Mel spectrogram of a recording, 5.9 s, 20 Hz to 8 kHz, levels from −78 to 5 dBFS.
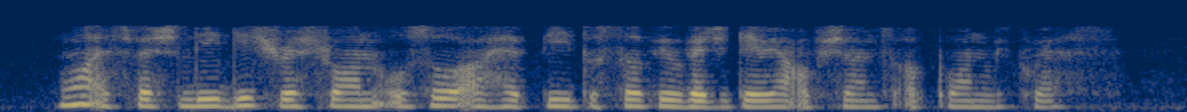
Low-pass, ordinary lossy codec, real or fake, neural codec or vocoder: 7.2 kHz; AAC, 16 kbps; fake; codec, 16 kHz in and 24 kHz out, 1 kbps, XY-Tokenizer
